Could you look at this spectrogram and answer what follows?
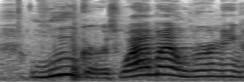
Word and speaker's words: Luger: Wait, that's how you pronounce that gun? I thought it was Luggers. Lugers.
